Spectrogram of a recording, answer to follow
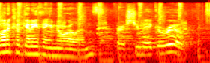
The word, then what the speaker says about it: New Orleans: Max, it's pronounced New Orleans.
